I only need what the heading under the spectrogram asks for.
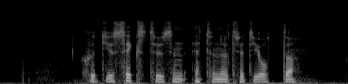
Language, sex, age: Swedish, male, 19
